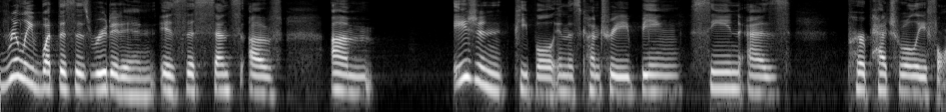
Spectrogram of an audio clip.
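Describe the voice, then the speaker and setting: Using an ordinary speaking voice, a woman talks with an American accent at a fairly low pitch. The recording is very clean, with a silent background. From Northern Virginia, US. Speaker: historian. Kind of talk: panel discussion. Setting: stage with audience.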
